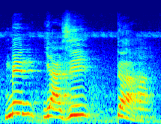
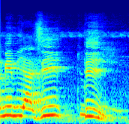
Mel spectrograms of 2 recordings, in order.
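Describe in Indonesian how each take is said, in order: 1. Nama itu berakhir dengan vokal fathah. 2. Nama itu berakhir dengan vokal selain fathah. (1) "Bacanya min yazida" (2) "Bukan min yazidi"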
